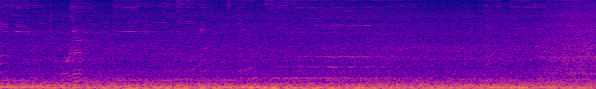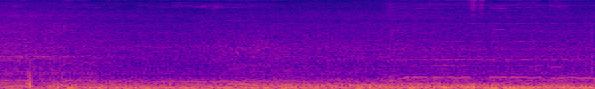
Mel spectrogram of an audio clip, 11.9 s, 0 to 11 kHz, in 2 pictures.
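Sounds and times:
car driving on wet road: 0:00.0 - 0:11.9.

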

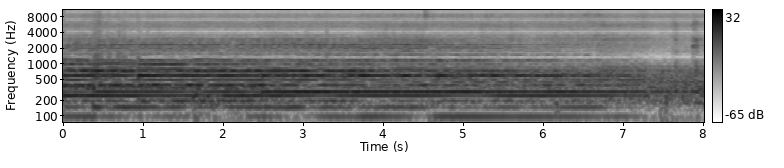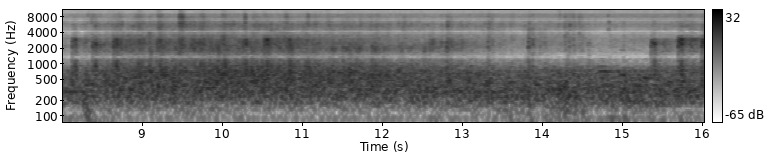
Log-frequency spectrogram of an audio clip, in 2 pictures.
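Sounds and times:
sustained music chord: 0:00.0 - 0:07.8
audience applause: 0:07.9 - 0:13.8.

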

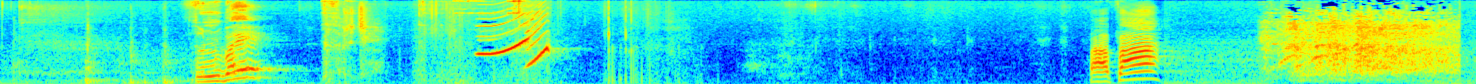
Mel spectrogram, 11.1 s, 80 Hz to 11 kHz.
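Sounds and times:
rising whistle: 0:03.6 - 0:04.2.

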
